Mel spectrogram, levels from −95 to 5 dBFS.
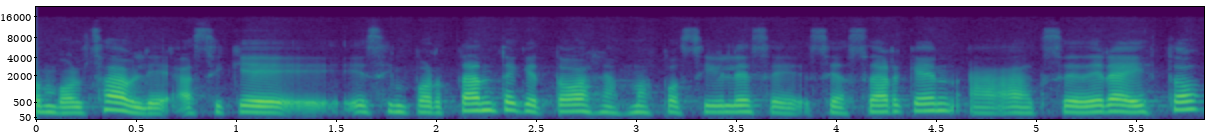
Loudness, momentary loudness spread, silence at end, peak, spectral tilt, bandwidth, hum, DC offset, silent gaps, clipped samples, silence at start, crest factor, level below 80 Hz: -24 LUFS; 9 LU; 0 s; -4 dBFS; -7 dB/octave; 11.5 kHz; none; under 0.1%; none; under 0.1%; 0 s; 20 dB; -76 dBFS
